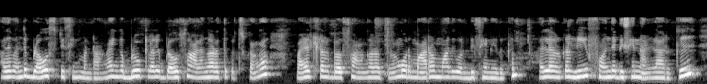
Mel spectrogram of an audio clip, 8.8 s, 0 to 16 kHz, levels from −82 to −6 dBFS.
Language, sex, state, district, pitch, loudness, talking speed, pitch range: Tamil, female, Tamil Nadu, Kanyakumari, 225 Hz, -15 LUFS, 195 wpm, 210-235 Hz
